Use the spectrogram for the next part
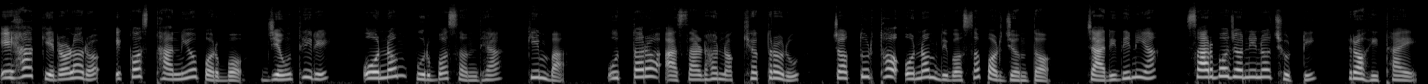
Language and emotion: Odia, neutral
